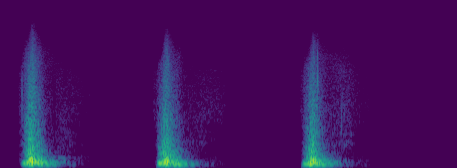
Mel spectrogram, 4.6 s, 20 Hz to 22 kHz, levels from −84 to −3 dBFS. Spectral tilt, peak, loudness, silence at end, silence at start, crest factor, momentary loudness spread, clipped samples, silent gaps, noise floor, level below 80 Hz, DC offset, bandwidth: -8.5 dB/octave; -6 dBFS; -27 LUFS; 1.25 s; 0.2 s; 24 dB; 17 LU; under 0.1%; 0.96-1.51 s, 2.41-2.98 s; -59 dBFS; -64 dBFS; under 0.1%; 9.4 kHz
